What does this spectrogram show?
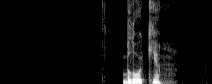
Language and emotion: Russian, neutral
